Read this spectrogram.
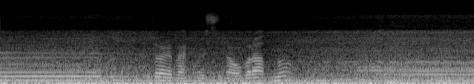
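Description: A motorcycle engine revs up and down quickly during a gear change.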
